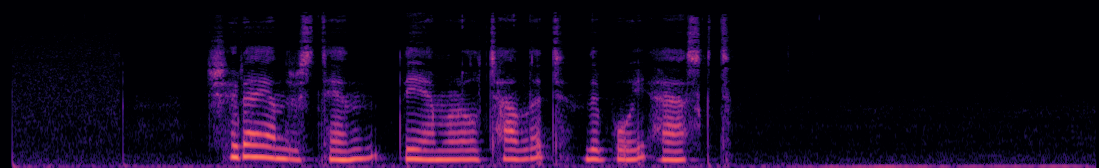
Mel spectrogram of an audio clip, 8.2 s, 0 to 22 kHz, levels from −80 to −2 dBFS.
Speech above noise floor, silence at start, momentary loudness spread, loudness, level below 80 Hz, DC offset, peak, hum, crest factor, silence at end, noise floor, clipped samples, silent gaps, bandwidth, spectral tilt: 26 dB; 0.1 s; 25 LU; -32 LUFS; -54 dBFS; under 0.1%; -16 dBFS; none; 18 dB; 0.05 s; -57 dBFS; under 0.1%; none; 16 kHz; -5 dB/octave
